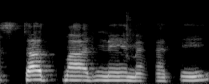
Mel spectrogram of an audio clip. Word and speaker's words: Satu Mare: Satu Mare Yeah. is Romanian, Satu Mare is Hungarian.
